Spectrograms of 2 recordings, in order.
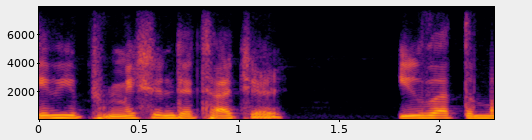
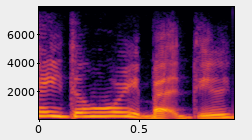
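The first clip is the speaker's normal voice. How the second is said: put-on teasing, mocking tone, higher; 7 semitones higher than usual. Retelling what he said to a driver he was teasing: retelling his own mocking remark. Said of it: "So I'm making fun of him".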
